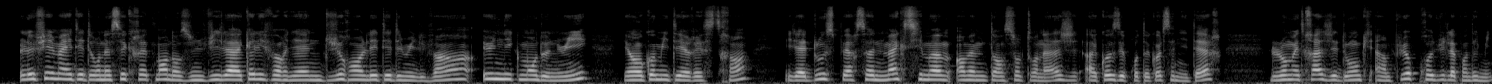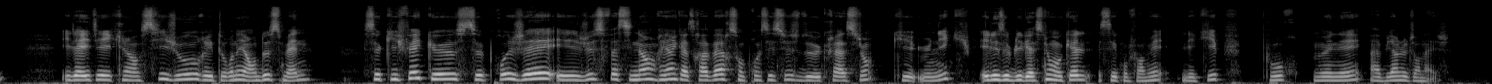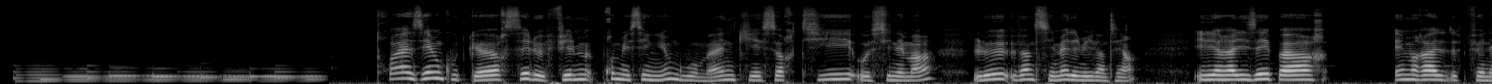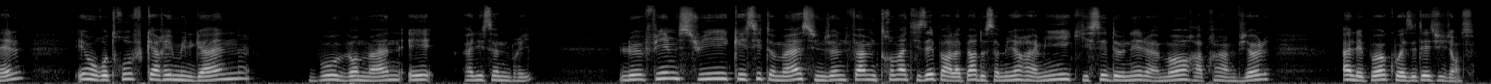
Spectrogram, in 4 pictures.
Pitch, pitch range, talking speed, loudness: 210 Hz, 190-230 Hz, 160 wpm, -26 LUFS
